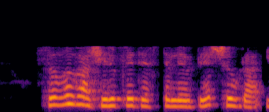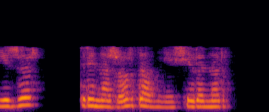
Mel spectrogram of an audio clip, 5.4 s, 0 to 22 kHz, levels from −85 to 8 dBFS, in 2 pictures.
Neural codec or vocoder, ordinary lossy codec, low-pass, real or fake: codec, 16 kHz in and 24 kHz out, 2.2 kbps, FireRedTTS-2 codec; AAC, 16 kbps; 7.2 kHz; fake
